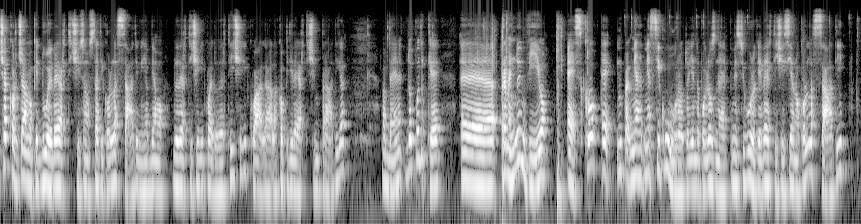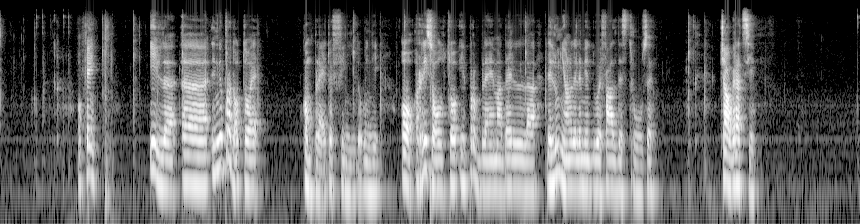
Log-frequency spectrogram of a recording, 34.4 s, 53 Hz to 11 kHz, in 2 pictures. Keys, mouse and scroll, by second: 10.0 Return, 11.1 a, 11.7 middle click, 12.4 click, 13.4 click, 13.9 click, 14.9 click, 17.1 right click, 19.3 ctrl+z, 19.9 middle click, 20.5-20.8 scroll down 2, 20.8 middle click, 21.7 middle click, 24.2 middle click, 25.3 middle click, 25.8 Tab, 26.1 middle click, 27.7 middle click, 30.5-30.9 scroll down 2, 30.9 middle click.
